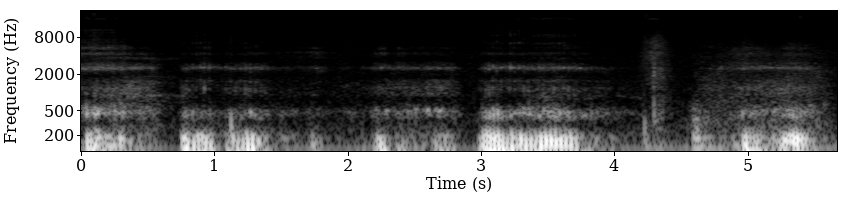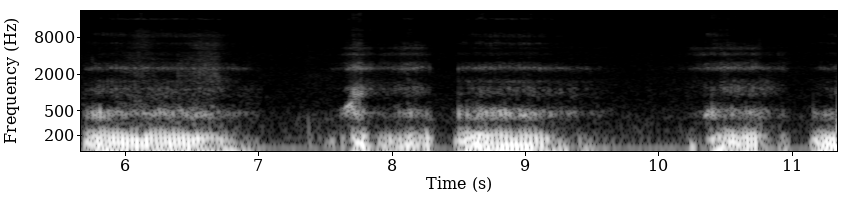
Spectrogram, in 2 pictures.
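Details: Low, rasping snores from a sleeping puppy, breaths coming in irregular bursts roughly every two to three seconds, some doubled, with a faint click between them in a quiet room.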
